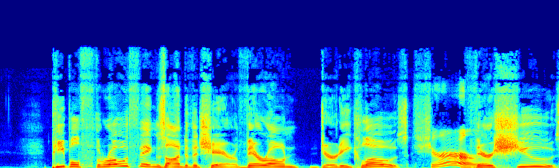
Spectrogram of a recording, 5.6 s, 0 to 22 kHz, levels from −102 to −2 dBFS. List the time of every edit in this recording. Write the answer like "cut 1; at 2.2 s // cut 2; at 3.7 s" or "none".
cut 1; at 2.4 s

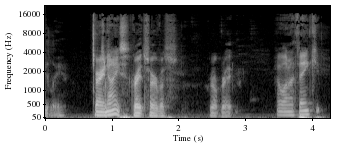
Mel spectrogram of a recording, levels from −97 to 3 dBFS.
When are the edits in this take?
none

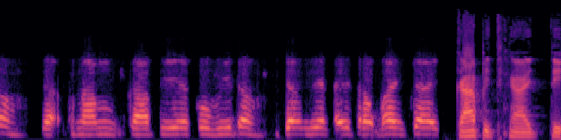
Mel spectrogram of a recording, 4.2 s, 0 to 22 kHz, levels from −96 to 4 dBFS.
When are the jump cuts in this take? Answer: cut 1; at 3.3 s

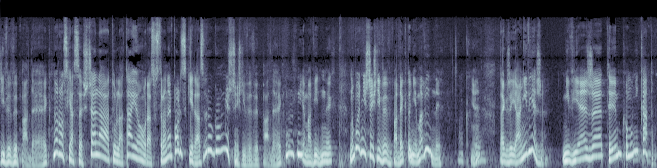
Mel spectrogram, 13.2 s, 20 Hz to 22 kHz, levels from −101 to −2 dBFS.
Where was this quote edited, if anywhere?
none

